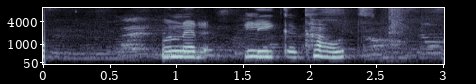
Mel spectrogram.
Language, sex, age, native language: Icelandic, female, 10, Icelandic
